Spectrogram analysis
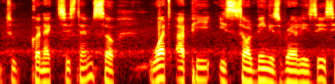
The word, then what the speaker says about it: HAPI: So Laurent and Luis are with a company called Happy. That's spelled HAPI.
